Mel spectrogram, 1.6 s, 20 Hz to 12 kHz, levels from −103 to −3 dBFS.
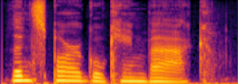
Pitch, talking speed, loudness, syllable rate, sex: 155 Hz, 150 wpm, -16 LUFS, 3.5 syllables/s, male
